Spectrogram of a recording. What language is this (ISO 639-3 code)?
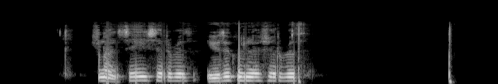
bak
